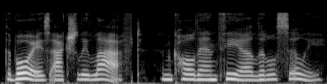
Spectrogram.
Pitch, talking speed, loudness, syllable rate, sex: 220 Hz, 185 wpm, -17 LUFS, 5.7 syllables/s, female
